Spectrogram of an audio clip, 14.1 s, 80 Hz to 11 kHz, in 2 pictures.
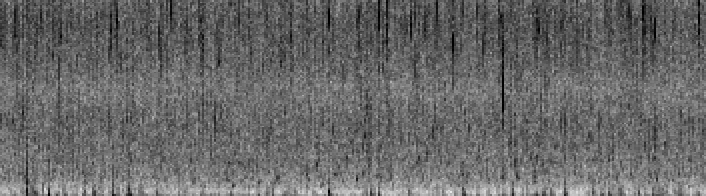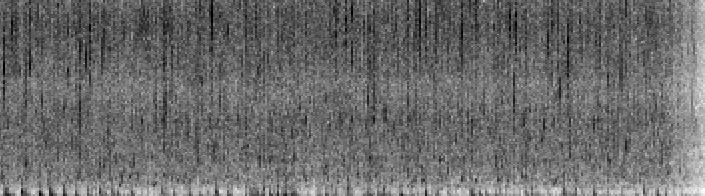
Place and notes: los angeles, 2007, rain in the mountains, invisisci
